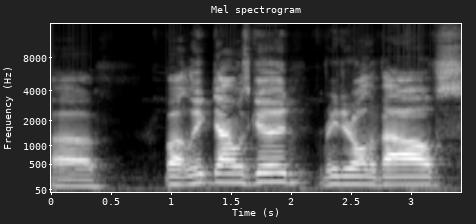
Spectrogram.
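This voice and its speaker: A man with a Southern US accent, heard with audible room echo. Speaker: amateur race car driver and YouTuber. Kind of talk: casual garage vlog. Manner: monotone.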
